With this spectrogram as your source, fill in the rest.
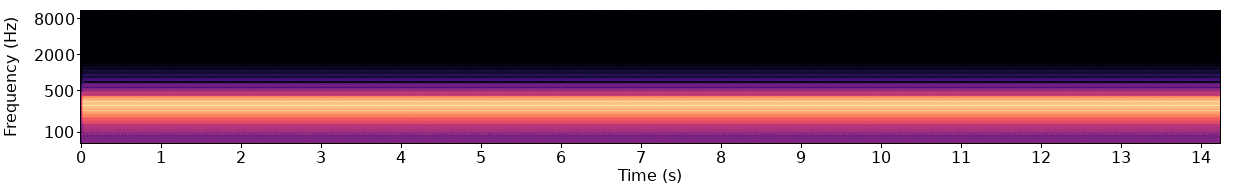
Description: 294Hz; Musical notes and their frequencies.

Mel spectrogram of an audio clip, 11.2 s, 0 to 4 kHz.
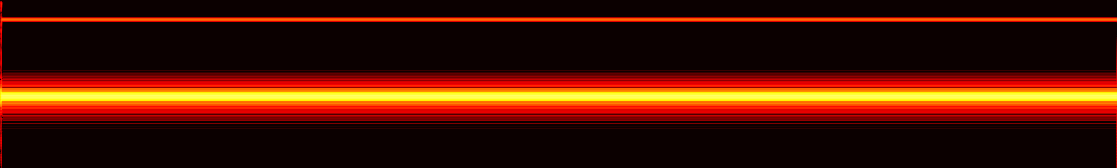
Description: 1kHz, test tones

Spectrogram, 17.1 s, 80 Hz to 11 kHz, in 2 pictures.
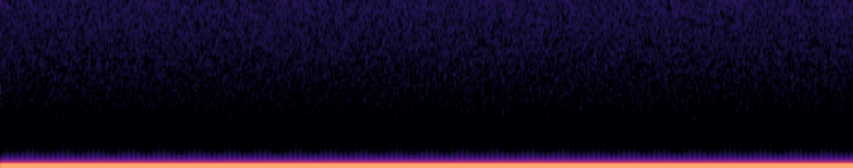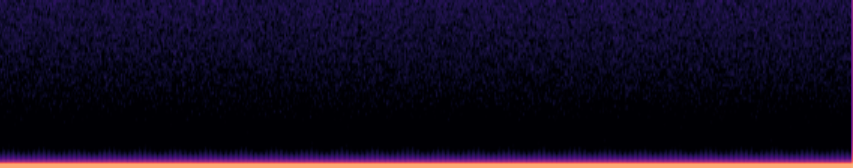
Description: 330Hz; Musical notes and their frequencies.

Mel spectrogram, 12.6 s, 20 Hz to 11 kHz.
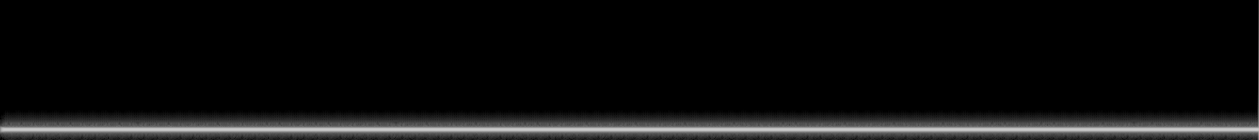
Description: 277Hz; Musical notes and their frequencies.

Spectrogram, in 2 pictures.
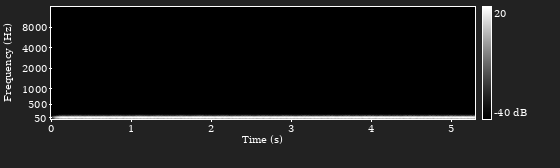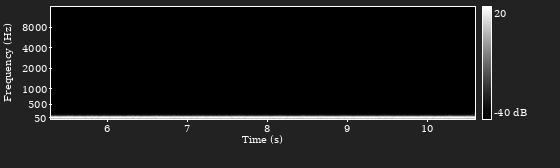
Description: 65Hz; 65.406; C₃; c Small

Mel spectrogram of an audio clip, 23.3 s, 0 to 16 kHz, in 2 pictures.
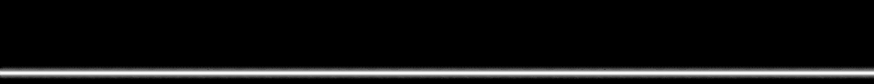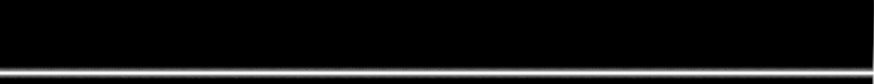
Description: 494Hz; Musical notes and their frequencies.

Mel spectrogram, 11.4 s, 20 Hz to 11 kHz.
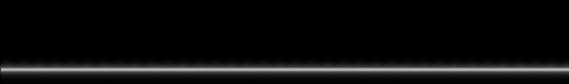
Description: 466Hz; Musical notes and their frequencies.

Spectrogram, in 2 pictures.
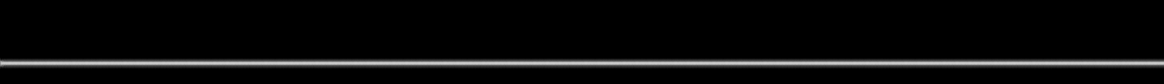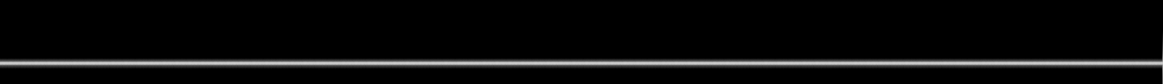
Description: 1kHz, test tones

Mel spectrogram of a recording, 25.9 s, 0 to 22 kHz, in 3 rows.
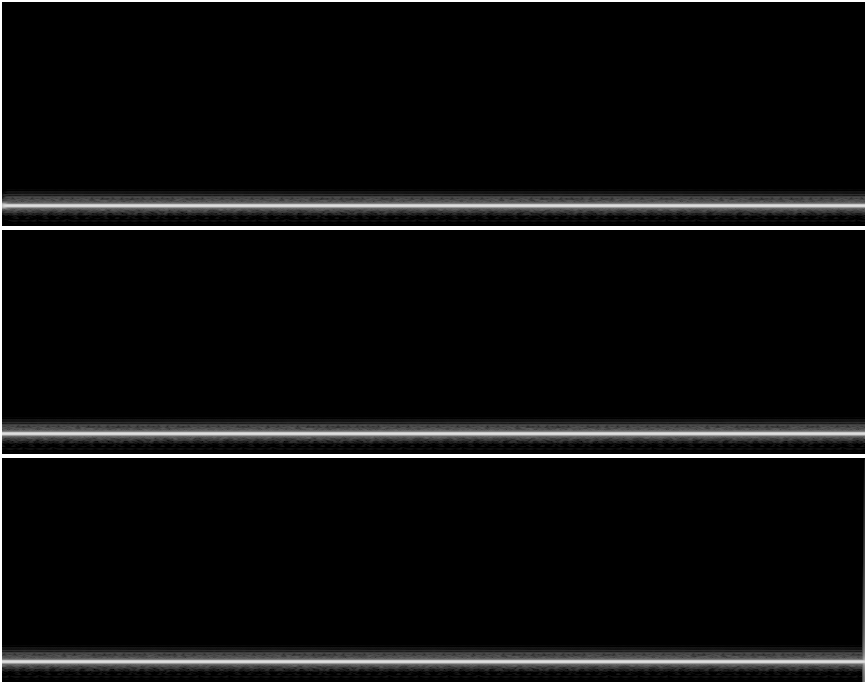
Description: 370Hz; Musical notes and their frequencies.

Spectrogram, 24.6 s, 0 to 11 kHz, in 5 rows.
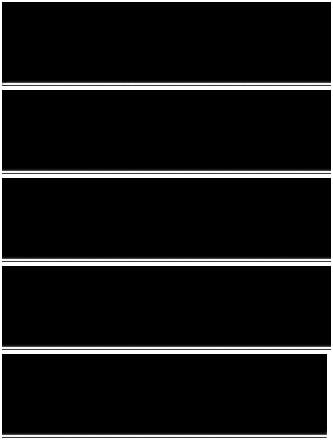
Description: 311Hz; Musical notes and their frequencies.

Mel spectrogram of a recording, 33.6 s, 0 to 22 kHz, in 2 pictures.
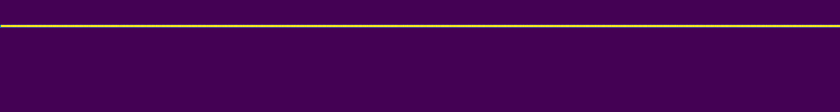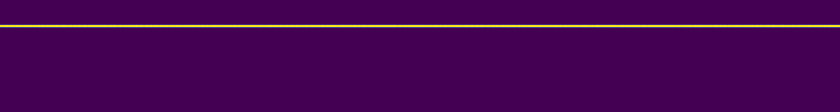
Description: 8372Hz

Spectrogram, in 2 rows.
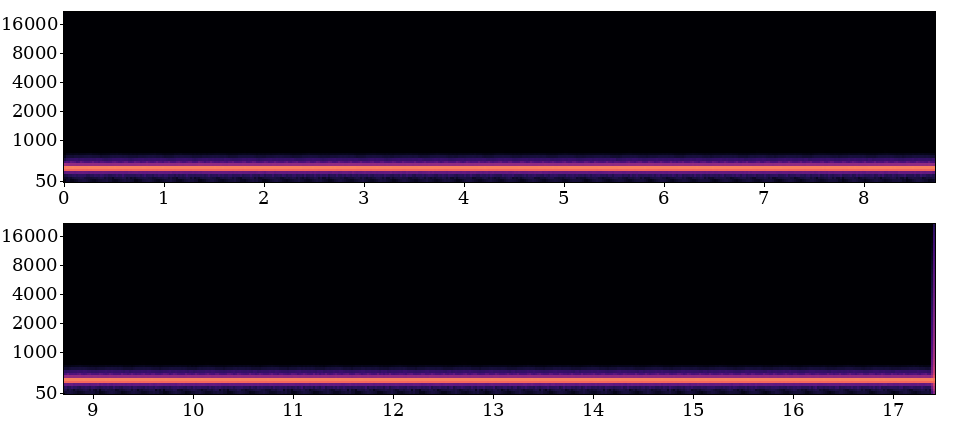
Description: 349Hz; Musical notes and their frequencies.

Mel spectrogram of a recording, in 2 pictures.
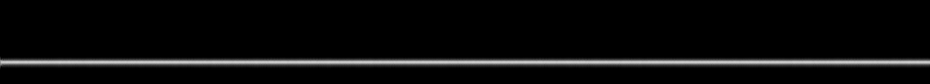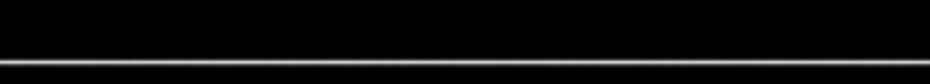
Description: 1047Hz

